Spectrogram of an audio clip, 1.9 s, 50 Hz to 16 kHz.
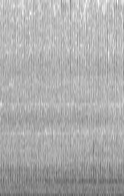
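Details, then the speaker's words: Fire-damaged VW Caddy truck (ABA swap build) idling after a heat-warped shield rubbing the timing belt was bent back; even, steady idle with a faint light whine and no rubbing; normal idle, running good. "She's running good. She's ready to run 10s. Just kidding. It's slow."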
